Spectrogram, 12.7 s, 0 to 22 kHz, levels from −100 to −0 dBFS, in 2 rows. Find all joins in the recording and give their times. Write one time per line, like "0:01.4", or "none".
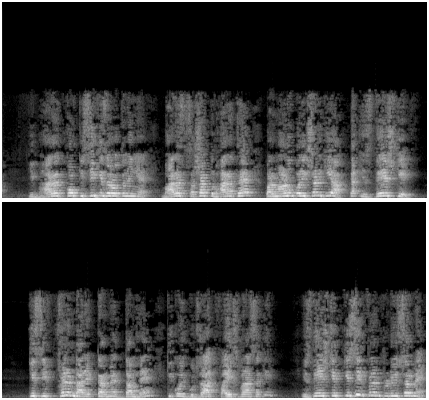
0:05.3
